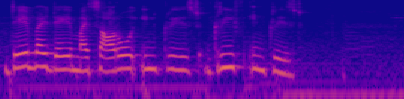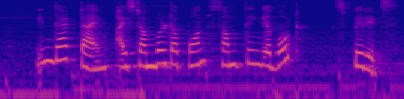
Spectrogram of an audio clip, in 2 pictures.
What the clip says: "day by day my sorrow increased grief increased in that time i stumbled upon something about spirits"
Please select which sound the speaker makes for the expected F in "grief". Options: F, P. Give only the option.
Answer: F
